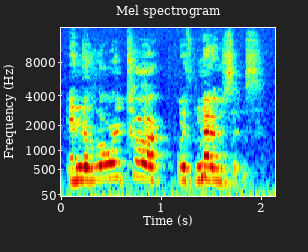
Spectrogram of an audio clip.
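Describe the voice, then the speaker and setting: A middle-aged woman reading the Bible aloud as a sermon, in deliberate broken phrases with stumbles over the words. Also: high-pitched. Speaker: lay preacher reading scripture. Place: indoor room by a window. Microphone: camera a little way off. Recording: roomy, distant camera microphone.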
